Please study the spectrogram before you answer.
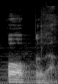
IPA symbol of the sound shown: ə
